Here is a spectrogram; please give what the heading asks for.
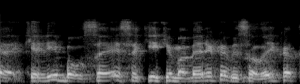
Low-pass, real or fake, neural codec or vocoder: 9.9 kHz; fake; vocoder, 44.1 kHz, 128 mel bands, Pupu-Vocoder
